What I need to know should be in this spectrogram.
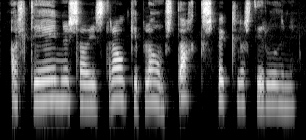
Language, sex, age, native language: Icelandic, female, 50-59, Icelandic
